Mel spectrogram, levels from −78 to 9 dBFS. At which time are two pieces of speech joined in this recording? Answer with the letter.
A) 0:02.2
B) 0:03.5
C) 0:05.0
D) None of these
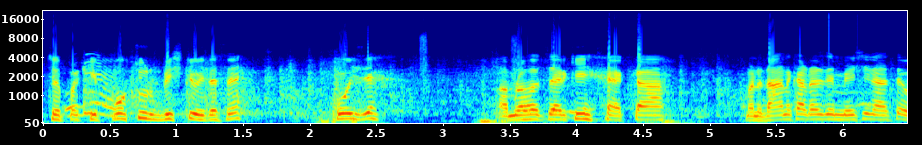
D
